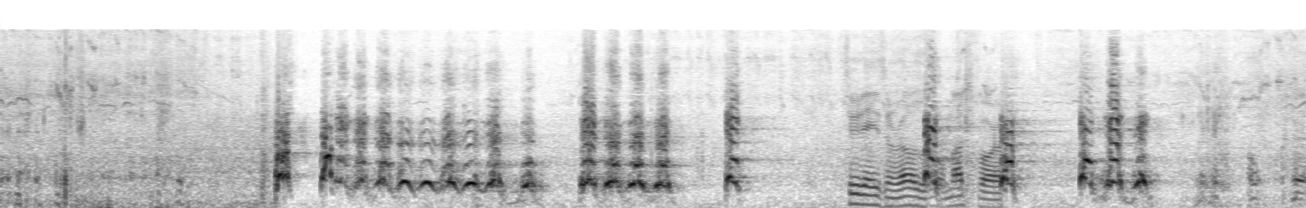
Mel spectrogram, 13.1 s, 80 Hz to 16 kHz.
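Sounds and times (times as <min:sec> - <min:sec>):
dog barking: 0:02.8 - 0:07.5, 0:09.2 - 0:11.6.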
